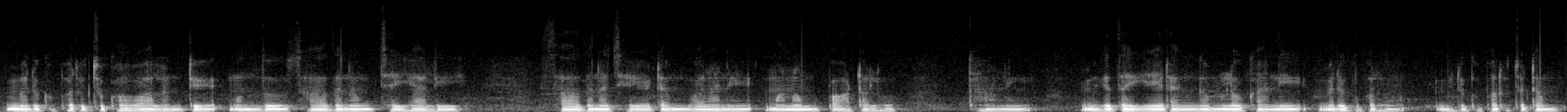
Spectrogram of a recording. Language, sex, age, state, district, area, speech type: Telugu, male, 30-45, Andhra Pradesh, Nellore, urban, spontaneous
